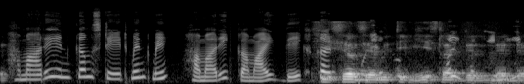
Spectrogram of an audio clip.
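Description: From 3.68 to 4.28 s, the speech sinks sharply, at worst by around 30 dB. It returns briefly, then dips again from 4.44 s to the end, more gently, by around 15 dB. This is speech suppressed in double talk. Likely cause: both ends spoke at once, and the echo canceller mistook the local talker for loudspeaker echo. It then turned the whole signal down.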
